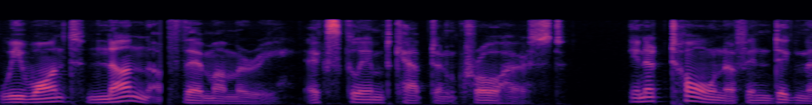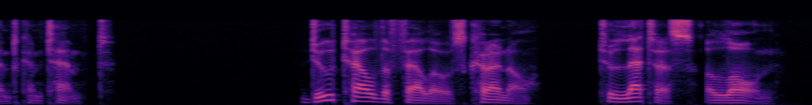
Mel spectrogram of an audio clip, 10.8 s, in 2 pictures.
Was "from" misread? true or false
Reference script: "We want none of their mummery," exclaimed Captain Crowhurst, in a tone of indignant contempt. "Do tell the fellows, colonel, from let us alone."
true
